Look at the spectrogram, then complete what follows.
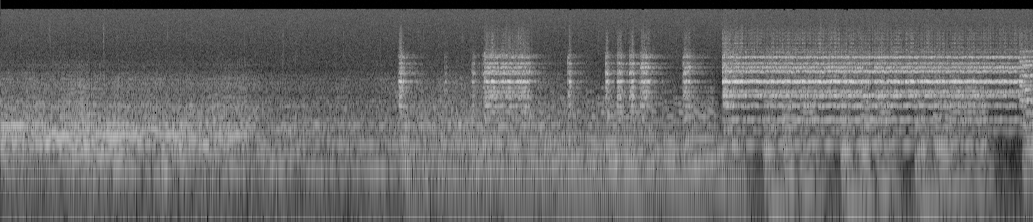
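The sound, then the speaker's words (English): Propeller planes drone loudly overhead during a mock aerial attack exercise, a thick, continuous engine roar with layered humming tones that shift and swell as the aircraft pass, with no talking. “Here come the planes now, ready to drop their eggs in the Citadel.”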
